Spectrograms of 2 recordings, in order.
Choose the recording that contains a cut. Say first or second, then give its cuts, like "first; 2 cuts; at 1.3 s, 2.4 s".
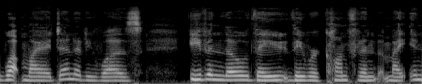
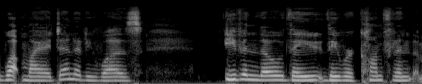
first; 1 cut; at 1.7 s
